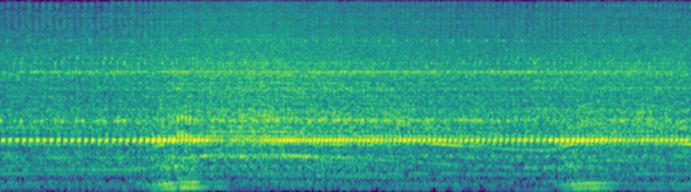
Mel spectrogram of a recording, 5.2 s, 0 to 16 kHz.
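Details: 2005 Audi A4 3.2 V6 at idle: steady high-pitched whine over a muffled idle with faint uneven ticking; abnormal noise, cause not identified.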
